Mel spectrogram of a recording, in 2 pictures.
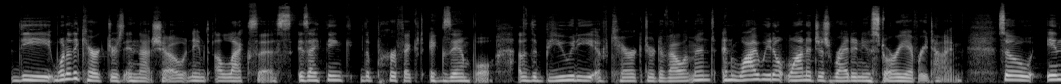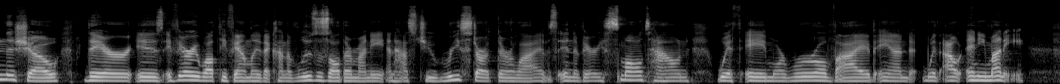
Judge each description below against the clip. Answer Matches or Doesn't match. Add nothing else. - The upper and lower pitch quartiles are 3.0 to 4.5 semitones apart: Doesn't match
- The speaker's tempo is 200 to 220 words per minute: Matches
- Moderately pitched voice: Matches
